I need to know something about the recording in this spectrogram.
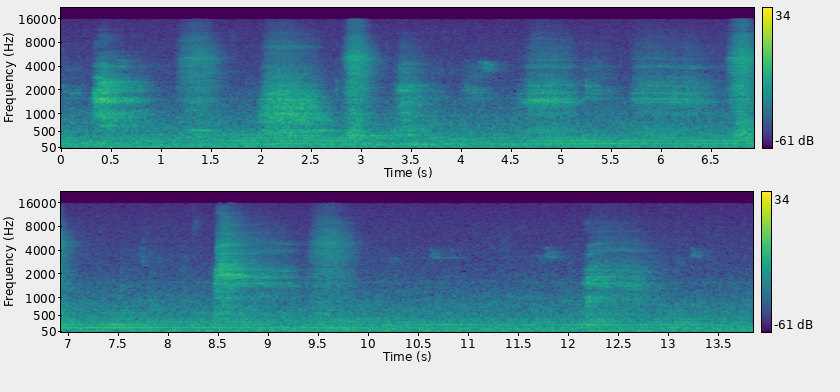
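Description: A young woman breathes out sharply in a steady rhythm.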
